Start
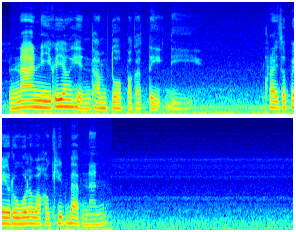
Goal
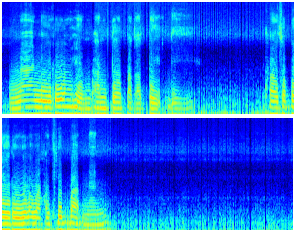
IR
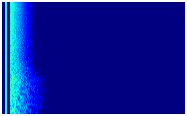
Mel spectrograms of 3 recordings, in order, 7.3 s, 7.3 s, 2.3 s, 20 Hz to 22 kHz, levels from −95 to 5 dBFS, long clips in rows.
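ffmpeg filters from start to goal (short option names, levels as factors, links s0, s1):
-filter_complex "[0:a]highshelf=f=5800:t=q:w=3:g=11,bandreject=f=50:t=h:w=6,bandreject=f=100:t=h:w=6,bandreject=f=150:t=h:w=6,bandreject=f=200:t=h:w=6,alimiter=limit=0.178:level=0:latency=1:release=258,aeval=exprs='max(val(0),0)':c=same,asettb=1/sr,asplit=3[s0][s1][s2];[s0]atrim=end=1.134[s3];[s1]atrim=start=1.13:end=3.74,asetpts=PTS-STARTPTS,afade=t=in:d=0.004:c=qsin,afade=t=out:st=2.606:d=0.004:c=qsin,adynamicequalizer=threshold=0.00251:dfrequency=4300:dqfactor=0.7:tfrequency=4300:tqfactor=0.7:attack=5:release=100:ratio=0.375:range=2:mode=boostabove:tftype=highshelf[s4];[s2]atrim=start=3.736[s5];[s3][s4]acrossfade=d=0.004:c1=hsin:c2=qsin[s6];[s6][s5]acrossfade=d=0.004:c1=qsin:c2=hsin"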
